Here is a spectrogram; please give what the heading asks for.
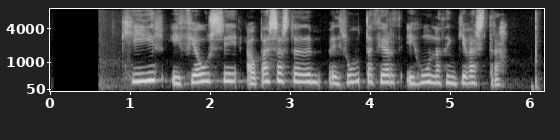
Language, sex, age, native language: Icelandic, female, 40-49, Icelandic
